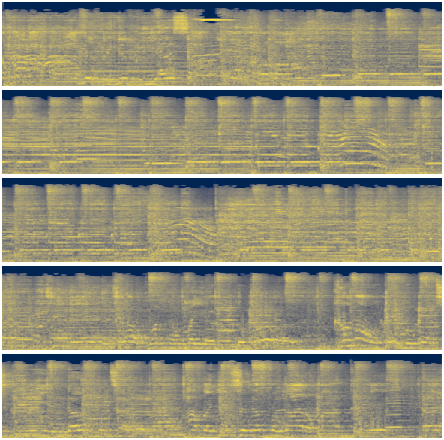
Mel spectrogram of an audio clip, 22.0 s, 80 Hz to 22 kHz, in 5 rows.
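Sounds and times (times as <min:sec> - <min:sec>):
saxophone: 0:00.0 - 0:16.2, 0:20.6 - 0:22.0
sliding guitar notes: 0:00.0 - 0:16.3
bass guitar: 0:00.0 - 0:22.0
drums keeping a steady beat: 0:00.0 - 0:22.0
electric guitars: 0:00.0 - 0:22.0.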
